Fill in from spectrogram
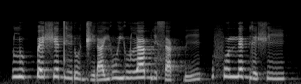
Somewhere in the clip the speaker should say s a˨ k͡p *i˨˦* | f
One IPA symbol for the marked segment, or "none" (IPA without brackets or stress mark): i˨˦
